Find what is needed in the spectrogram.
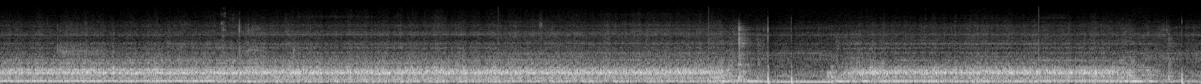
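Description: A metal trimming tool scraping the bottom of a leather-hard clay bowl as it turns on an electric potter's wheel, a steady grating hiss over the low hum of the wheel motor. The scraping breaks off a little past halfway with a few light knocks, then carries on.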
